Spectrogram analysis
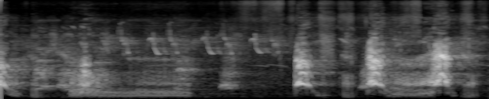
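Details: Labrador Retriever kept as a pet, acting aggressively: a deep growl gives way to a few sharp barks, then three loud, forceful barks close together near the end.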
